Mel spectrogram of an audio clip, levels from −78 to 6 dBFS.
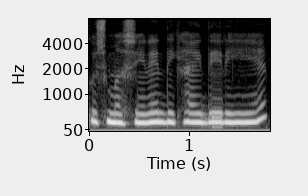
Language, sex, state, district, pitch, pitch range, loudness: Hindi, male, Jharkhand, Garhwa, 245 Hz, 240-250 Hz, -10 LUFS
